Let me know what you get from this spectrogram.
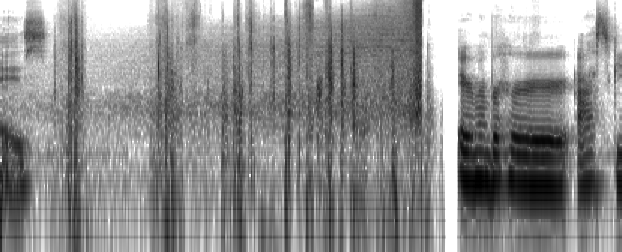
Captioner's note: papers rustling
